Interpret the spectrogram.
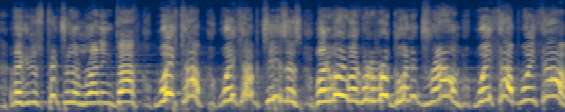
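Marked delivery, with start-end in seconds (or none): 1.5-5.7 mock frantic yelling in full panic, high. Picturing the disciples running back to wake their teacher, acting out panicked shouting. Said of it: "And then they start panicking".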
